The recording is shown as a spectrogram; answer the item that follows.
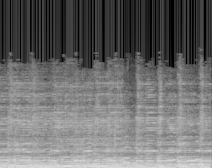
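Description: Live Cretan folk dance music: a Cretan lyra plays the melody over steady strummed guitar and other plucked strings, keeping an even dance rhythm for a kastrinos.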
